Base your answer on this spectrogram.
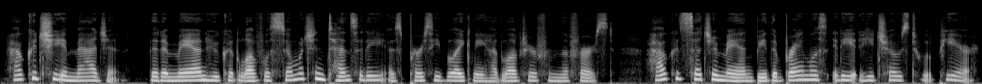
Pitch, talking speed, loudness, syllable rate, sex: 185 Hz, 215 wpm, -17 LUFS, 5.6 syllables/s, female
